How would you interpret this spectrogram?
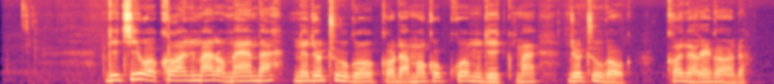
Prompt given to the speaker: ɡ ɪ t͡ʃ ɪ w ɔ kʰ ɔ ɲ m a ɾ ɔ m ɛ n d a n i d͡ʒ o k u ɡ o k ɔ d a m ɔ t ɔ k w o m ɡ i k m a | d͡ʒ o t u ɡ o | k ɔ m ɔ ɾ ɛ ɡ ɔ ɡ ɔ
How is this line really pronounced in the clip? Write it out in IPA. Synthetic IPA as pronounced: ɡ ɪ t͡ʃ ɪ w ɔ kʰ ɔ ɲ m a ɾ ɔ m ɛ n d a n ɛ d͡ʒ o t u ɡ o k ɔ d a m ɔ k ɔ k w o m ɡ i k m a | d͡ʒ o t u ɡ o | k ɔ ɲ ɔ ɾ ɛ ɡ ɔ d ɔ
